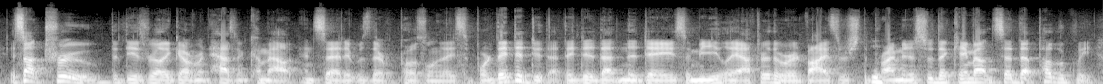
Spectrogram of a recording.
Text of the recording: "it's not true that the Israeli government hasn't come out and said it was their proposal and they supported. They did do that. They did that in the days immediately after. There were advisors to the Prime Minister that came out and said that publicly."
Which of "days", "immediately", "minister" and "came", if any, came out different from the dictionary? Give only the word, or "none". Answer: none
